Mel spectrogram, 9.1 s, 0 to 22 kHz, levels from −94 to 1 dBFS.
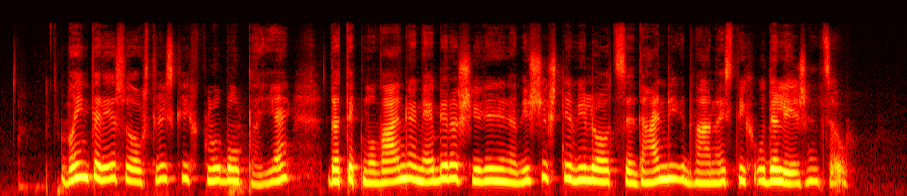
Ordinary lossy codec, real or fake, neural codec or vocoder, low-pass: none; fake; codec, 32 kHz, 1.9 kbps, SNAC; 14.4 kHz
